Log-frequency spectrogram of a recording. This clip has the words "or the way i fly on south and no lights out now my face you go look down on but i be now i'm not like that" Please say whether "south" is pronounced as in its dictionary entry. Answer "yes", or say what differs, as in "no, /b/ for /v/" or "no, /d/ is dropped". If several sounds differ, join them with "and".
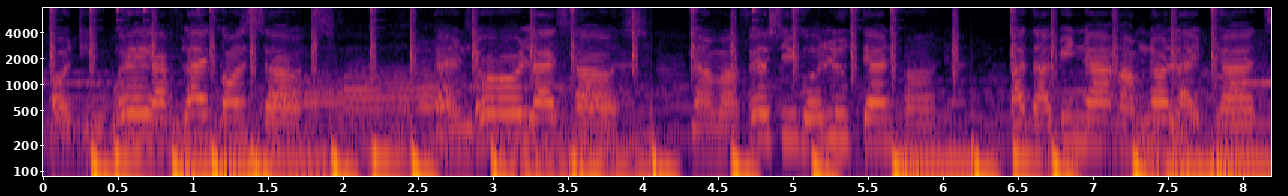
no, /t/ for /θ/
